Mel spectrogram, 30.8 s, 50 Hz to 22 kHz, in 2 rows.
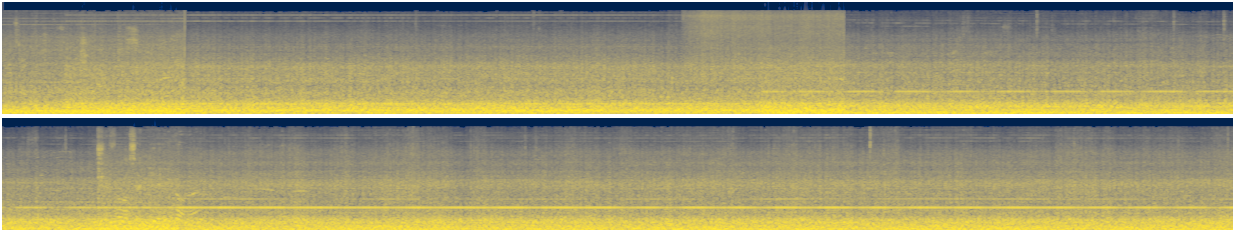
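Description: Steady cabin noise of a Boeing 787 airliner in flight on its approach, the engines and airflow heard as a constant deep rush. A steady mid-pitched whine joins about a third of the way in.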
